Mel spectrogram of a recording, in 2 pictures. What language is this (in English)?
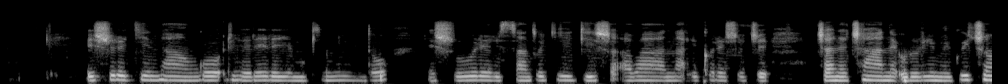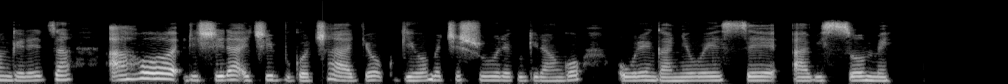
Rundi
